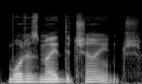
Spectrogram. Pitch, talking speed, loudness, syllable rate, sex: 115 Hz, 210 wpm, -18 LUFS, 4.7 syllables/s, male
